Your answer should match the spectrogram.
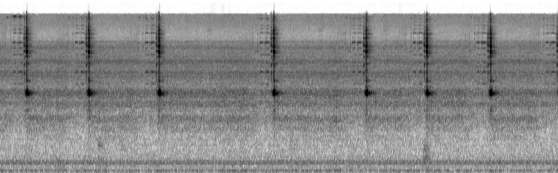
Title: wd my passport not working : clicking sound from hard drive #viral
